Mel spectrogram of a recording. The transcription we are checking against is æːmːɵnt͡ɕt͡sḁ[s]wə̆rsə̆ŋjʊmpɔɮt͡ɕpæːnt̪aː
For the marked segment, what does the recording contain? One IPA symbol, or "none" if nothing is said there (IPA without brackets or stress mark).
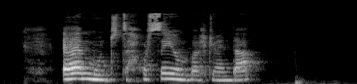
χ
